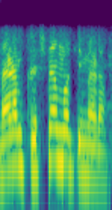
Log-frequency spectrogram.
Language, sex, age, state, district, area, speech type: Tamil, male, 18-30, Tamil Nadu, Tirunelveli, rural, conversation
